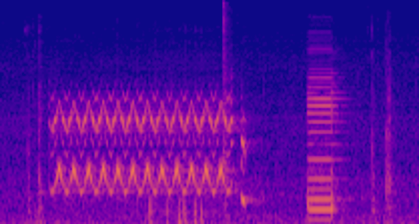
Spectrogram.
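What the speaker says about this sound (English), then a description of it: "the siren announced the last part of the game" At a high school quiz match, an electronic siren warbles steadily for about two seconds to signal the last part of the game, followed by a short, flat buzzer tone in a quiet room.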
